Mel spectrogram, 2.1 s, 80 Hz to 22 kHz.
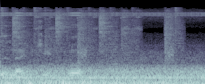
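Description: A Peugeot 3008 cruises at about 70 mph, its engine near 2,000 rpm giving a low, steady drone with road and wind noise inside the cabin while someone talks over it.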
